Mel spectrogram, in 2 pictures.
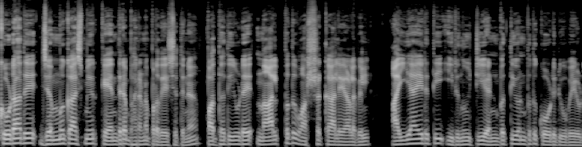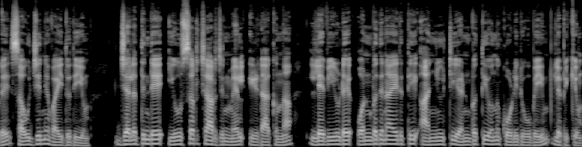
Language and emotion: Malayalam, neutral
